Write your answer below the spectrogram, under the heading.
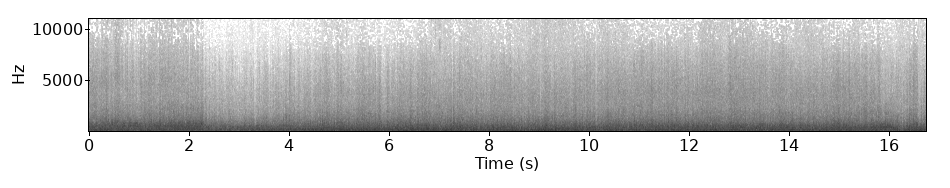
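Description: Strong wind buffeting the camera microphone: a loud, steady rush with a heavy low rumble, its hiss dulling a little about two seconds in. Waves breaking on the shore run underneath.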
